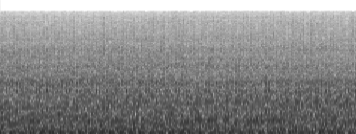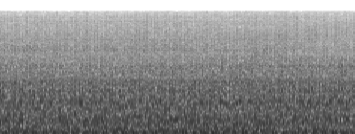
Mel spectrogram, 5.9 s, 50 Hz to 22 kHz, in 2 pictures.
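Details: John Deere 401C diesel with cracked block, idling: uneven lopsided beat about three lumps a second, one cylinder missing each cycle; temperature check shows number three cold while others hot, confirming an injector problem.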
